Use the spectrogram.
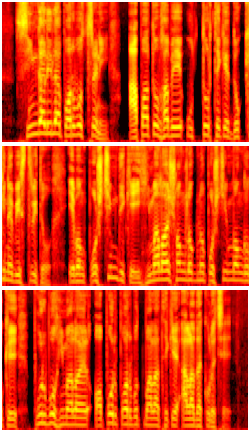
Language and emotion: Bengali, neutral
